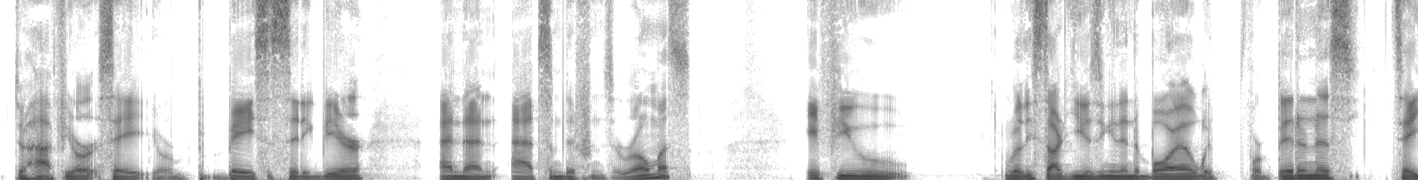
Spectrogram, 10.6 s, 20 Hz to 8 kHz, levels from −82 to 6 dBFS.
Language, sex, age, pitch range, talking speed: English, male, 20-39, 95-115 Hz, 150 wpm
